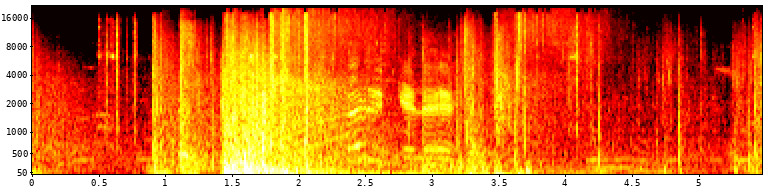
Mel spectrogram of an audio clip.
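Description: Soldiers firing in the video game Gates of Hell, a burst of volleyed gunshots and scattered rifle cracks with a dense loud barrage in the middle, while players talk over it.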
